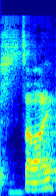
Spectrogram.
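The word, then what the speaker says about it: Szalai: E volevo anche sottolineare a proposito dell'Ungheria la grande prestazione di Salai, che è salito in cattedra dopo l'infortunio dell'altro attaccante, Salai, che si scrive con la SZ se non sbaglio.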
